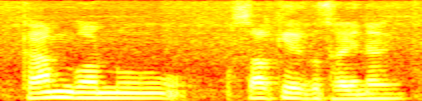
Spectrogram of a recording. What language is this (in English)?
Nepali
